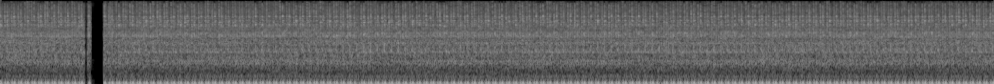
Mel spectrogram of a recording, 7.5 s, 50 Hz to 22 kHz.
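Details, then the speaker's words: Toro TimeCutter MX 4200 twin: low idle that sags and picks back up every couple of seconds, hesitating and jerking while driving; fuel, plugs, filter and valves ruled out, faulty ignition coils were the cause. "So you guys can hear it idles and it drops down, idles, drops down, idles, drops down. Even when you're driving it, you're going forward, and then it'll hesitate and then go forward again."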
